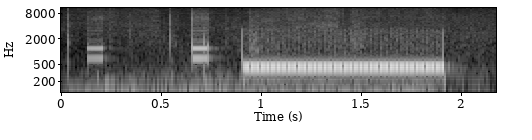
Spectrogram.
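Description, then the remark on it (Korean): Two quick keypad dialing beeps with faint clicks, then a single steady telephone ringing tone lasting about a second, clear with no voices. “여보세요 여보세요 왜 이렇게 전화를 늦, 늦게 받아”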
